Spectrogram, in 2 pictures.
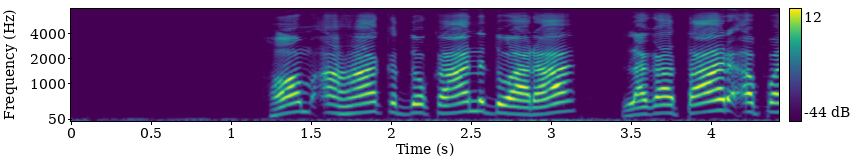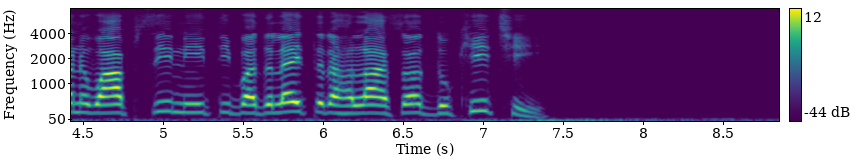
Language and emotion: Maithili, angry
